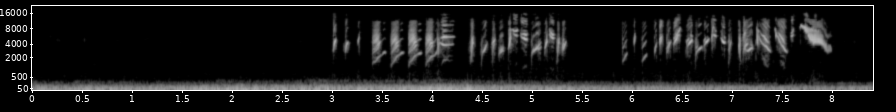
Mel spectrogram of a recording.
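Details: Goldfinch song from an older bird teaching a younger one. About three seconds of low hum, then a fast jumble of high liquid twitters and trills that continues to the end.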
